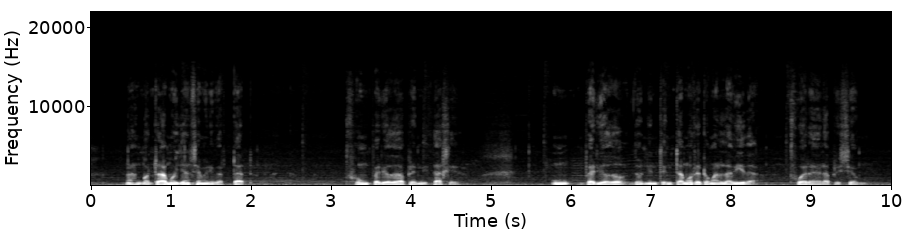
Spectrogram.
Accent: Canary Islands, Spain; Una de las mejores derechas de Europa, mi tierra, el Atlántico.

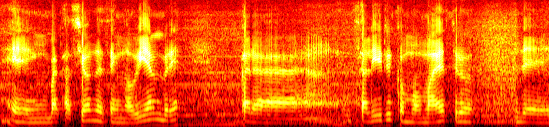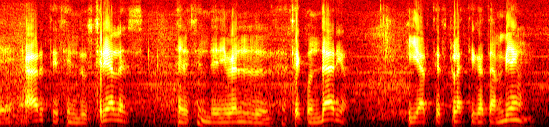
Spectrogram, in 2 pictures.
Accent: Petén, Guatemala; me gradué y luego me vine a mi tierra con el deseo de dar a conocer mis conocimientos que había recibido.

